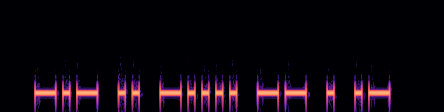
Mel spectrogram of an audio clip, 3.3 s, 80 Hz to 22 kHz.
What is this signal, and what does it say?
Morse code, heard as a keyed tone, about 22 wpm, 700 Hz. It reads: KI6MEA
